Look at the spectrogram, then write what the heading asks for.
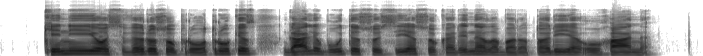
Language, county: Lithuanian, Marijampolė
